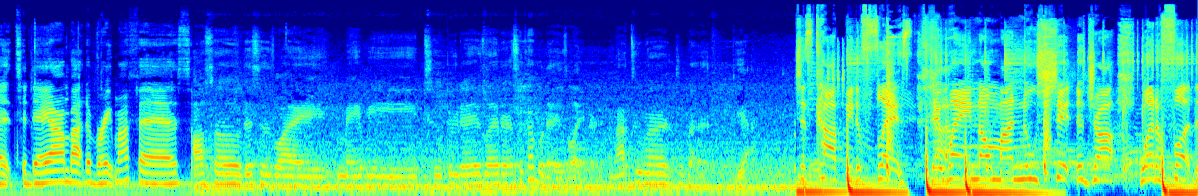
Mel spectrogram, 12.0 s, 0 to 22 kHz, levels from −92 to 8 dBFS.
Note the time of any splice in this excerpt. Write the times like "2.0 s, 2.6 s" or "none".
1.8 s, 7.9 s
